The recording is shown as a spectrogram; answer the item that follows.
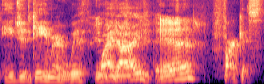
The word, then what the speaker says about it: Pfarcus: The Aged Gamer with Widied and Pfarcus. The P is silent.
